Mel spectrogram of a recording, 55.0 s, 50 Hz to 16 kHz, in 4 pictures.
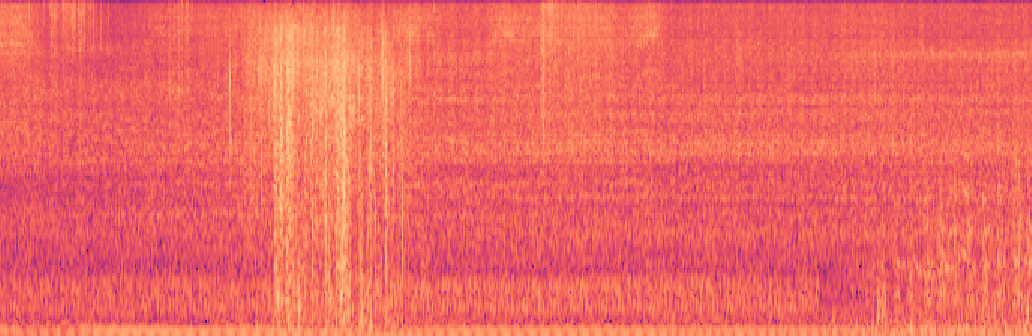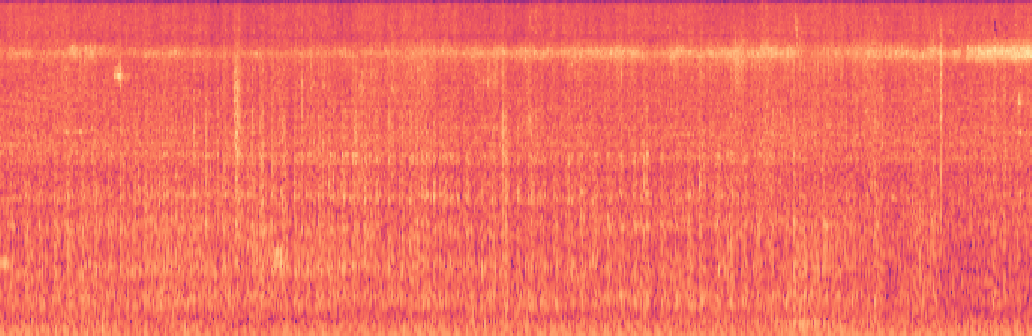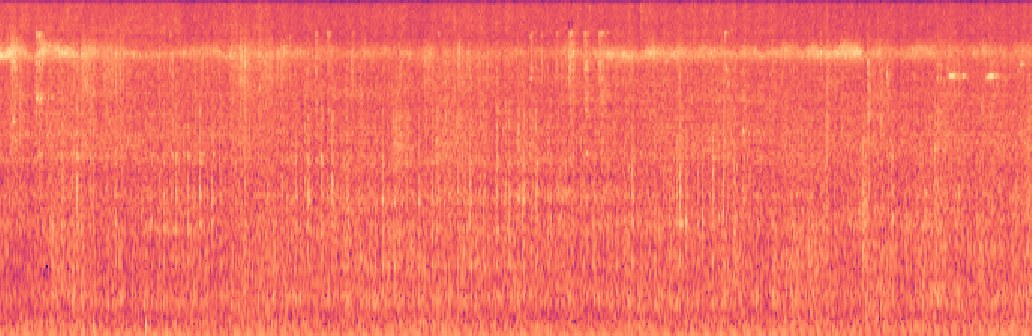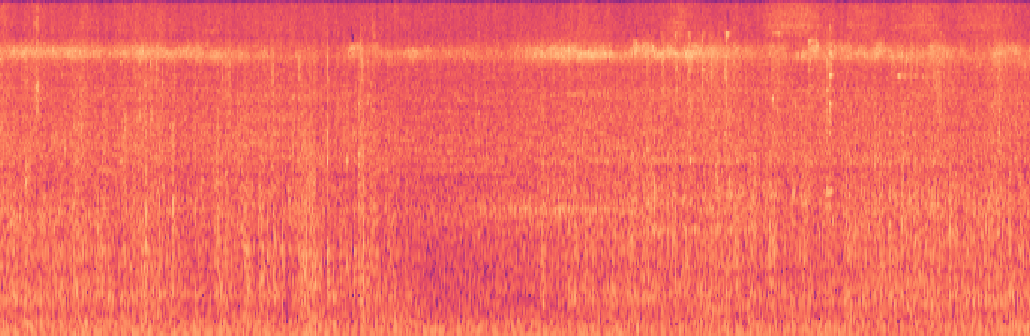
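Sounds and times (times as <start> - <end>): excavator motor drone: 0.0 - 55.0
stones clicking: 3.0 - 5.9.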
